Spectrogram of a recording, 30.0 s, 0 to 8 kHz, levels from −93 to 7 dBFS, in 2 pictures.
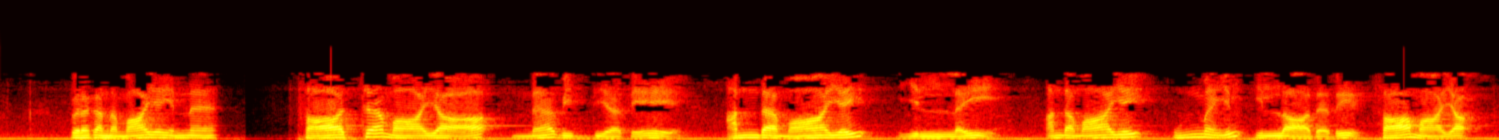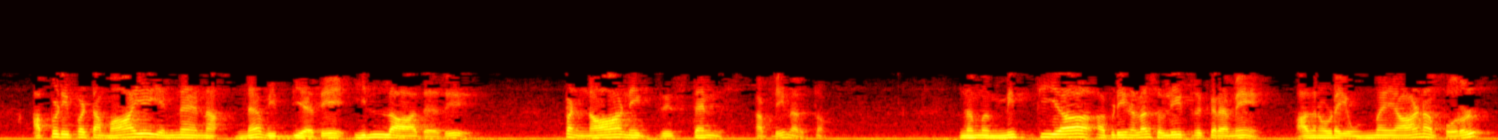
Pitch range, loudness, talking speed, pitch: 110-145 Hz, -15 LUFS, 65 wpm, 130 Hz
